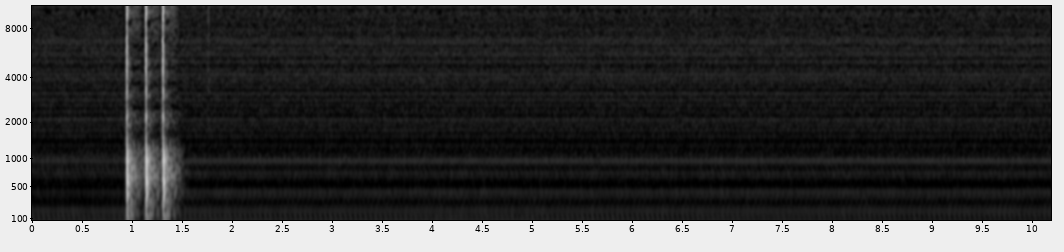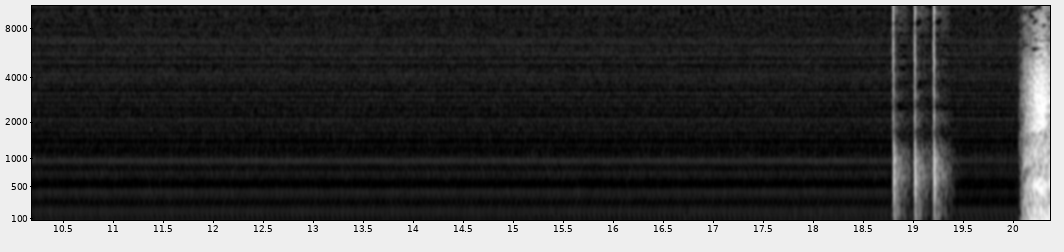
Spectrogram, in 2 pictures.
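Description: Three quick menu clicks tick.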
